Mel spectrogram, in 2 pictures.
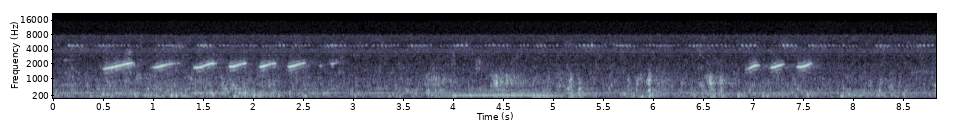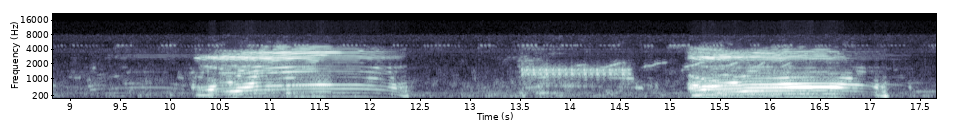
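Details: Big male red deer bellowing at the start of night in the Doñana marshes, El Rocío, Andalusia, Spain, close to the camera and replying to far-off roars. Quiet chirps come first, then two loud, gravelly roars of about two seconds each, separated by a shorter call.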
